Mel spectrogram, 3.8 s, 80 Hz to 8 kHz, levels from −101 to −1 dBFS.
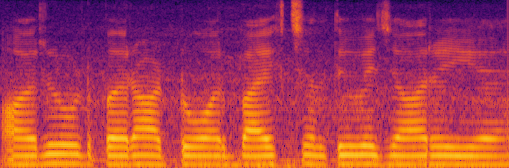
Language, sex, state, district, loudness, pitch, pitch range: Hindi, male, Chhattisgarh, Raipur, -15 LUFS, 150 Hz, 150-155 Hz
